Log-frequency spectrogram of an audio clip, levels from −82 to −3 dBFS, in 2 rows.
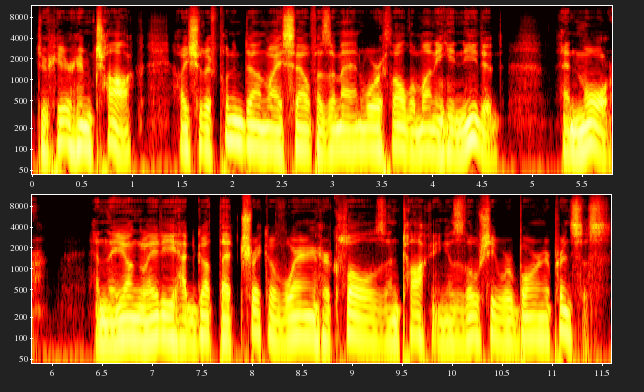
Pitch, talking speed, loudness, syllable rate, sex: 95 Hz, 225 wpm, -18 LUFS, 5.2 syllables/s, male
